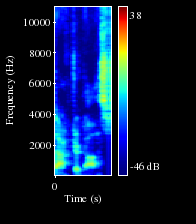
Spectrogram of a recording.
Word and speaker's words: DR-DOS: the pre-Windows 95 era, that being DR-DOS, not Dr. DOS, it's pronounced DR-DOS, from Digital Research, the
